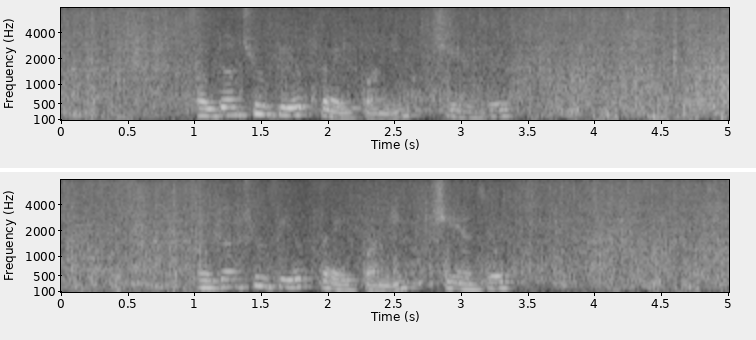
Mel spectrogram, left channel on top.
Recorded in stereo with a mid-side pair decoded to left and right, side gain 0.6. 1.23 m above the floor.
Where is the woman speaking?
35° left, 1.0 m; by 3.4 s 50° right, 1.0 m.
